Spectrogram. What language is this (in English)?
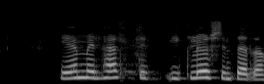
Icelandic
